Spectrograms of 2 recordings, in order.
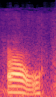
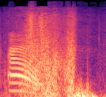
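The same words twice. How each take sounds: First: Said in the usual way. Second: Louder, sharp mock "Ow" of pain. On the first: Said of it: "Andrew Garfield is like". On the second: Shocked Spider-Man yelps "Ow" after Electro's zap, loud. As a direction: yelp "Ow" like a cartoon hit. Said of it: "and he's like".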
